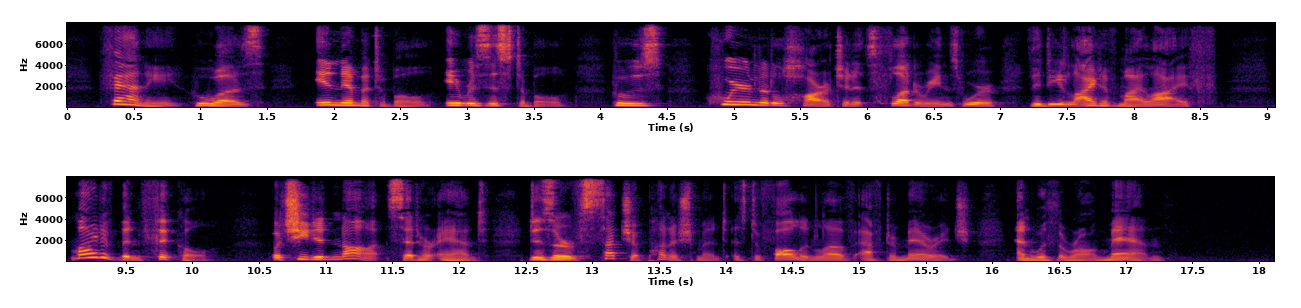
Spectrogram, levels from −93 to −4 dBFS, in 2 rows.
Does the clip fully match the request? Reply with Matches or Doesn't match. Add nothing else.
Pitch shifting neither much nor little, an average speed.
Doesn't match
